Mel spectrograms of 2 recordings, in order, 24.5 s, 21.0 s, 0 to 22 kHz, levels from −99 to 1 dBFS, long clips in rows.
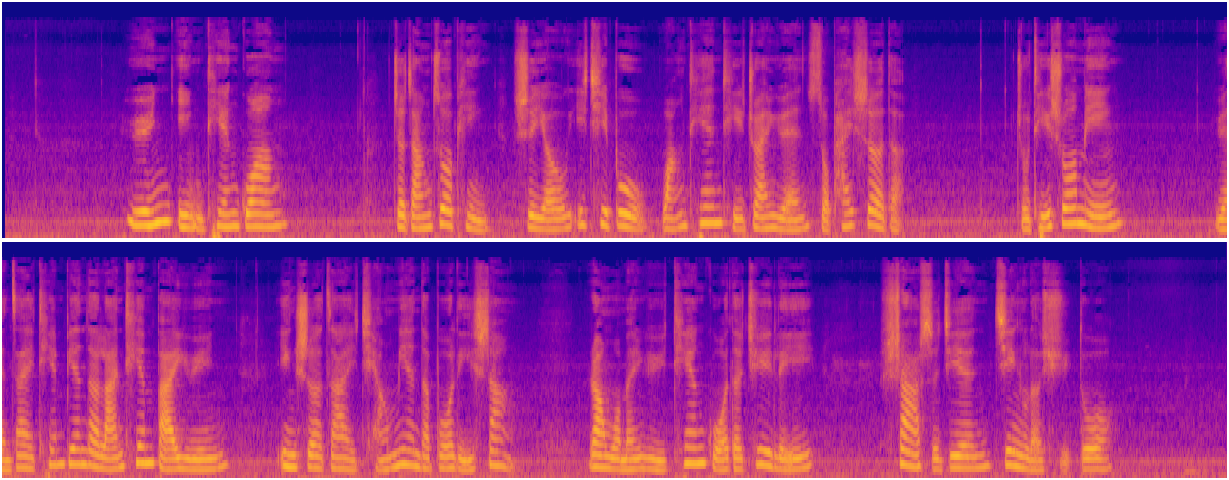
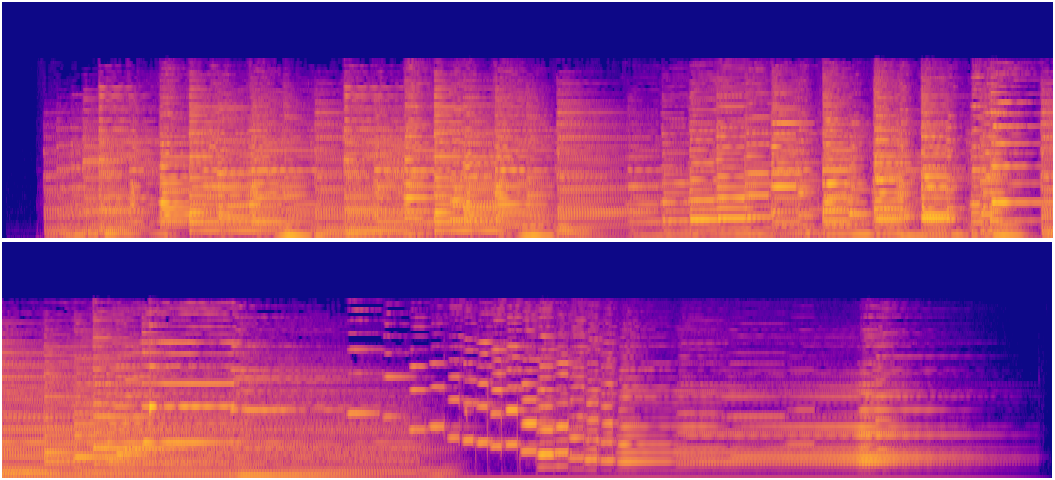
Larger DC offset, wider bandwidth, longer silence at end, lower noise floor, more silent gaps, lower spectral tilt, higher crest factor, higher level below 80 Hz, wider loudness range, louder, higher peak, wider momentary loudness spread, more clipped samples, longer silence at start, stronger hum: second, under 0.1% vs 0.2%; first, 16 kHz vs 8.4 kHz; second, 0 s vs 0.8 s; second, -42 dBFS vs -60 dBFS; neither; about the same, -4.5 dB/octave vs -5.5 dB/octave; about the same, 18 dB vs 20 dB; second, -42 dBFS vs -36 dBFS; second, 2 LU vs 9 LU; about the same, -21 LUFS vs -22 LUFS; about the same, -4 dBFS vs -2 dBFS; second, 11 LU vs 15 LU; neither; second, 0.05 s vs 0.4 s; neither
